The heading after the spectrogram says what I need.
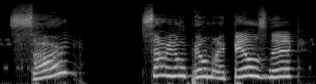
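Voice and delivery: high-pitched, hammed-up indignation; whiny, high acted outrage; indignant retort. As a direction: throw the apology back in a high voice. [name] indignantly answers an apology.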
